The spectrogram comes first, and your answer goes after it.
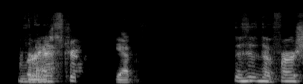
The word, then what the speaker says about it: Vernestra: How do you pronounce her name? Vernestra?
